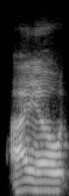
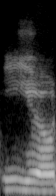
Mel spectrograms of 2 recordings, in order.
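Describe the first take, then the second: First: The name begins with an "eye" sound. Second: The name begins with an "ee" sound. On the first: "it's spelled I O" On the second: "He called it E O"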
